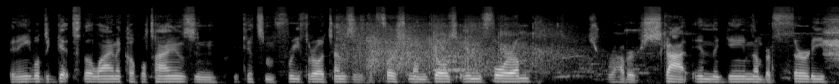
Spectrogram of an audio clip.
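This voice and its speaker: An American man calling live basketball play-by-play for radio from a gym. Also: mid-range voice. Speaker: play-by-play commentator. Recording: noisy live gym broadcast.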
